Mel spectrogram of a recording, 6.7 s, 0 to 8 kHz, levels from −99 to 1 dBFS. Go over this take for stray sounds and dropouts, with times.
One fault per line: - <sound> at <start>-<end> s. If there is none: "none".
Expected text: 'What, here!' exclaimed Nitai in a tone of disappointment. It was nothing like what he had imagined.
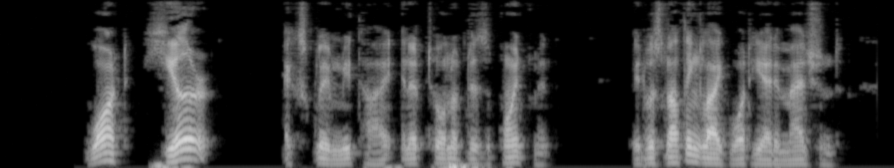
none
